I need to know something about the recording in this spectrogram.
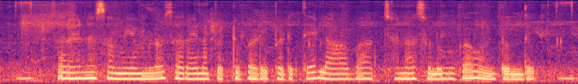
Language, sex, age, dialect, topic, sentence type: Telugu, female, 25-30, Utterandhra, banking, statement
